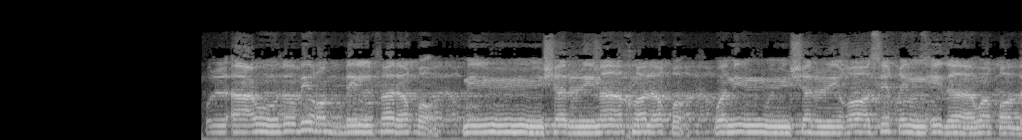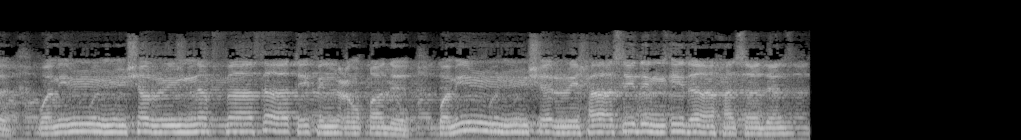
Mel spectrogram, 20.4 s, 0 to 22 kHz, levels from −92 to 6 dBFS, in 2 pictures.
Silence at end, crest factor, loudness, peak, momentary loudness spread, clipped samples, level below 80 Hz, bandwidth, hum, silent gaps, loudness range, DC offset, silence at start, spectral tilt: 2.1 s; 14 dB; -18 LUFS; -6 dBFS; 5 LU; under 0.1%; -54 dBFS; 10 kHz; none; none; 3 LU; 0.7%; 2.05 s; -5 dB/octave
